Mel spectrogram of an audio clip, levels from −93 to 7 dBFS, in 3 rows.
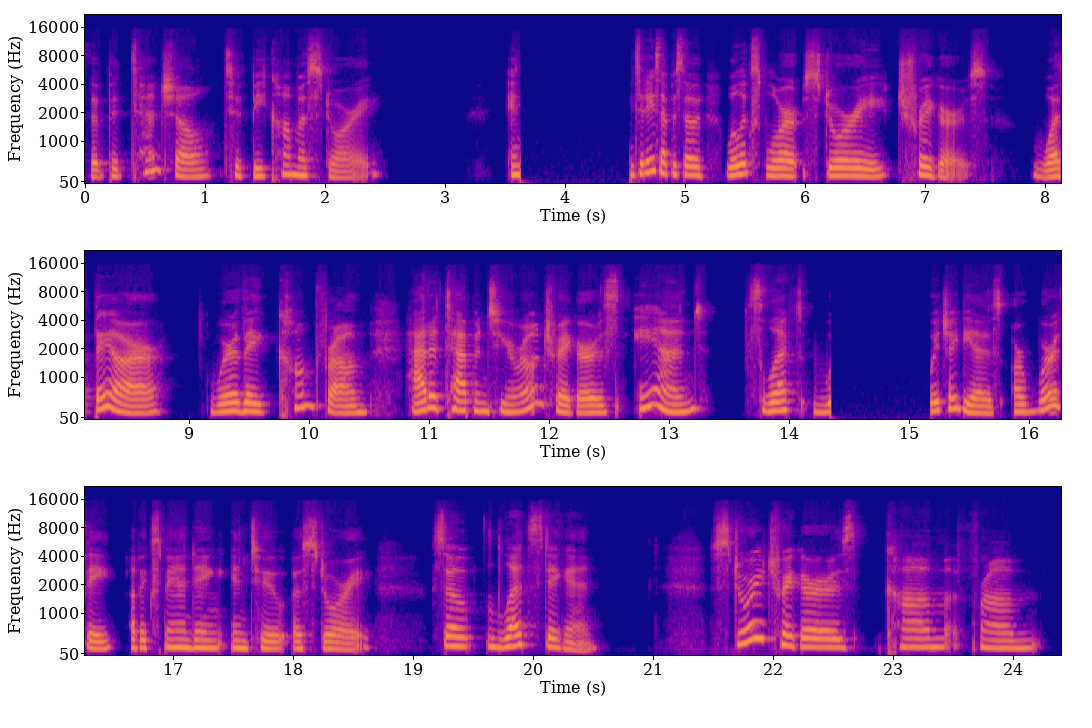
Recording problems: audio freezing; at 3.5 s for 1 s and at 14 s for 1 s

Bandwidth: 15.5 kHz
